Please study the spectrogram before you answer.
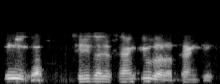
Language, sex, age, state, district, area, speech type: Bengali, male, 30-45, West Bengal, Uttar Dinajpur, urban, conversation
